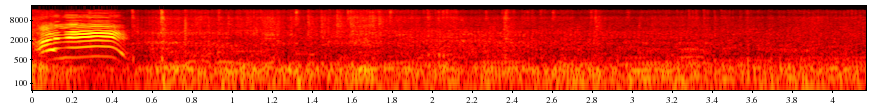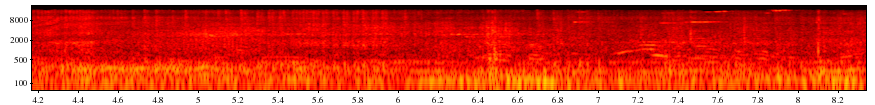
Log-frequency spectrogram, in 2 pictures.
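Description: A dirt bike engine revs nearby outdoors.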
